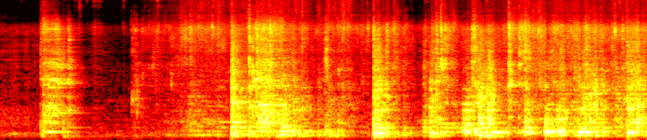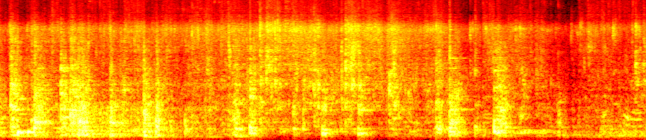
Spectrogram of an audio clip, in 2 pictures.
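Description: Water runs loudly from a tap while cleaned aluminium containers are rinsed, a steady splashing rush with occasional hollow metallic clanks and knocks, up close.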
